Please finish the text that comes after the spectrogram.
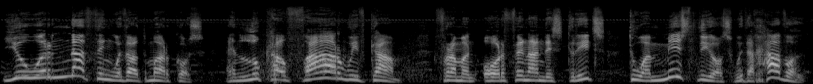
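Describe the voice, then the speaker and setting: An actor playing a middle-aged schemer in a video game, glib, theatrical and ingratiating. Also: male voice, high-pitched, big pitch swings, unhurried, sharp tone, heavily acted. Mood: wistful, persuasive. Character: wheedling, theatrical middle-aged Greek schemer, slippery and cheerful. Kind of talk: video game cutscene acting.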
